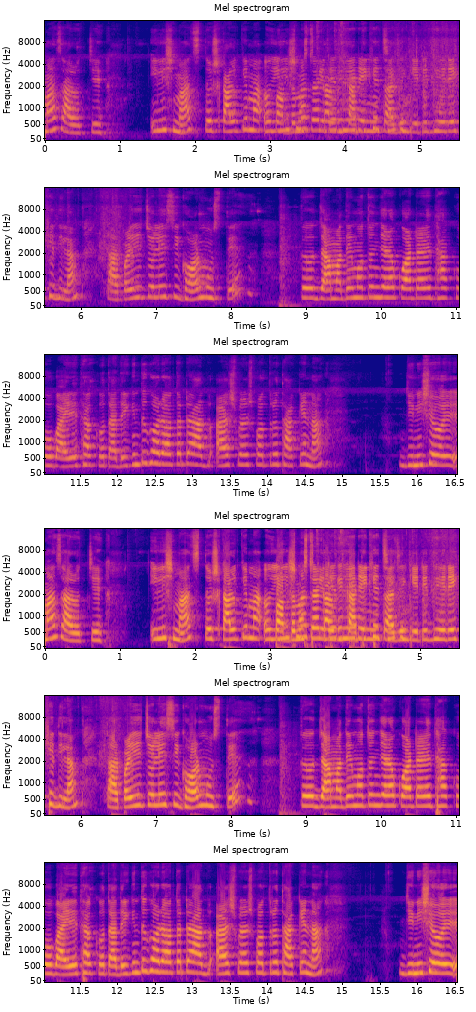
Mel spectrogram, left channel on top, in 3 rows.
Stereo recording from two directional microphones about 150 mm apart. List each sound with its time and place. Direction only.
0.0 s a woman's voice: 40° right (ahead or behind)
3.4 s a woman's voice: 55° right (ahead or behind)
15.8 s a woman's voice: 35° right (ahead or behind)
